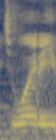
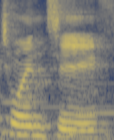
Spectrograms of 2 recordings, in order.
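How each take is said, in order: First: The T after the n is dropped. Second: The T after the n is clearly pronounced. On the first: This is the American way of saying it. "for American English" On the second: This is the British way of saying it. "for British English"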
